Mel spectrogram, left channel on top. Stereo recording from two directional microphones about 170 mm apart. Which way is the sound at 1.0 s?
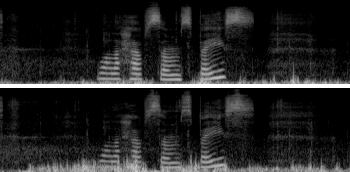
20° left (ahead or behind).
